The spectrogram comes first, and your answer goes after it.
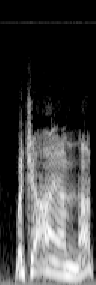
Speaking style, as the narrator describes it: shouted Armstrong

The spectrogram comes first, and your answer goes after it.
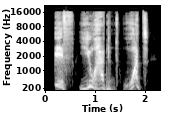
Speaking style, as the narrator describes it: He shouted savagely

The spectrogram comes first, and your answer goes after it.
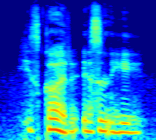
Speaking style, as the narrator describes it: Kayla whispers

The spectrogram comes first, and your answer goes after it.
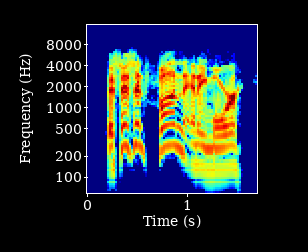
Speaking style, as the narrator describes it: he shouted

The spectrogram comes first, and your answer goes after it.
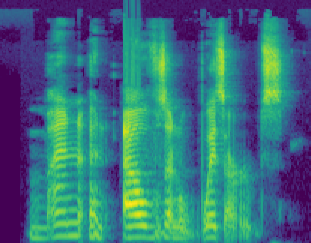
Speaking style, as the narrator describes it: he spat

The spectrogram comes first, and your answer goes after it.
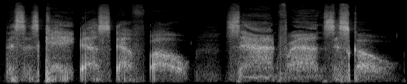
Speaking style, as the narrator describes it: the radio said in just the tiniest whisper

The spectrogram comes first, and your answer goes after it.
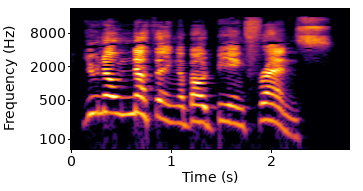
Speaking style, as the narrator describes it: she yelled

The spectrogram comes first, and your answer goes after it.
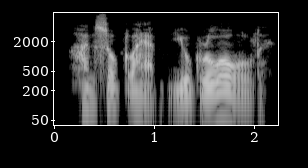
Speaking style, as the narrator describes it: she whispered

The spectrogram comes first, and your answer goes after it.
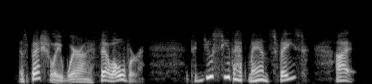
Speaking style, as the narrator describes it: Tass commented breathlessly

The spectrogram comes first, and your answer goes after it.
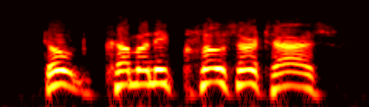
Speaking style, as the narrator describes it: Palin cried fearfully

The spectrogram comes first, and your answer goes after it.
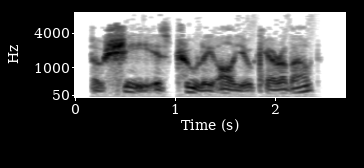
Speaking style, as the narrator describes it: He whispered caustically

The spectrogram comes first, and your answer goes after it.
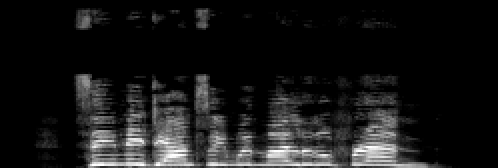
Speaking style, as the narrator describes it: cried Pippi

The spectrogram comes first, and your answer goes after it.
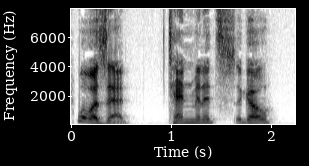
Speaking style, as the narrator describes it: He laughed

